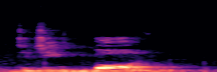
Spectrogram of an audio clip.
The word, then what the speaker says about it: Digimon: One, apparently I did not say Digimon the way one of my directors liked it.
